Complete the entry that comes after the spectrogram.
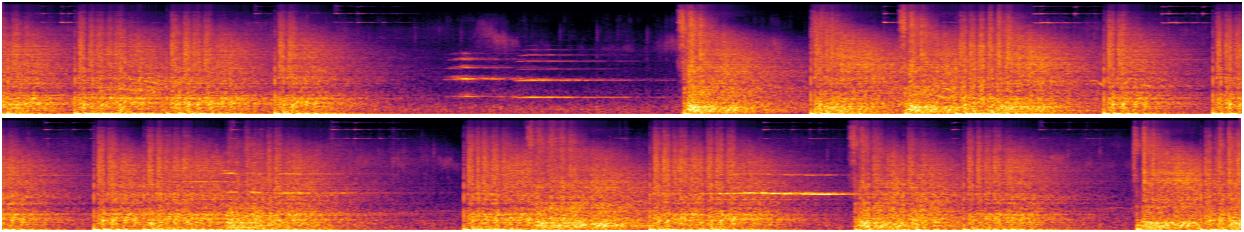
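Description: Gunfire from the video game Metro Last Light rattles in dense, repeated bursts of shots and volleys, loud and sustained, with a few brief lulls between firefights.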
